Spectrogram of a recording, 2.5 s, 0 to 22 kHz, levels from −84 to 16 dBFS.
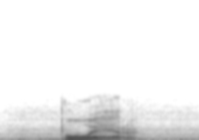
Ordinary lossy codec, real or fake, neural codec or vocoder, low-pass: Opus, 32 kbps; fake; codec, 16 kHz, 16 kbps, FreqCodec, larger model; 7.2 kHz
